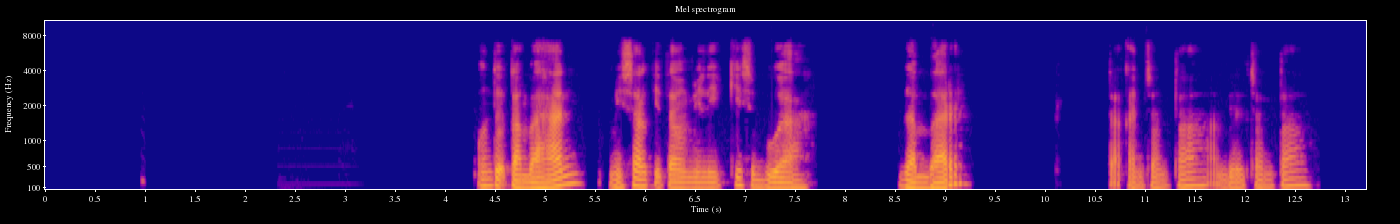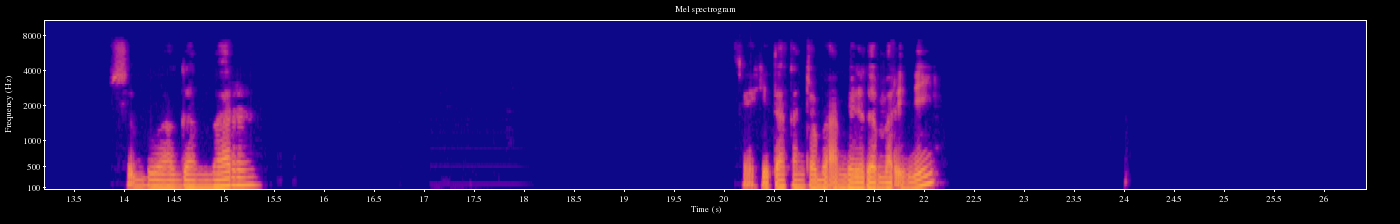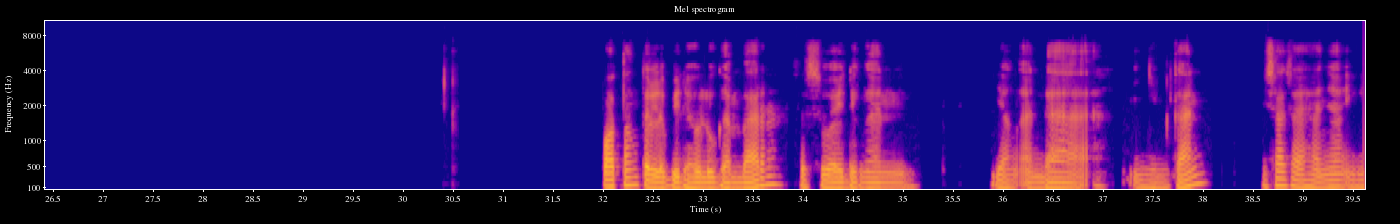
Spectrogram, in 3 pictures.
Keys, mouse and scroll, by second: 1.6-2.0 scroll down 1, 2.0 scroll up 1, 3.2 F4, 4.4 click, 6.7 click, 9.7-10.0 scroll down 1, 10.8 click, 12.4-13.2 scroll up 1, 17.8-18.2 scroll down 1, 19.6-21.2 scroll up 1, 22.0 alt+Num_Lock, 22.0 scroll up 1, 22.1 alt+Tab, 23.1 right click, 24.3 click, 25.3 scroll down 1, 25.6-26.0 scroll up 1, 28.9 click, 38.3 scroll down 1, 39.0-39.4 scroll up 1.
